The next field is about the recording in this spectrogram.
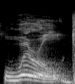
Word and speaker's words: Wirral: It's Wirral, W-I-R-R-A-L. It's the Wirral.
